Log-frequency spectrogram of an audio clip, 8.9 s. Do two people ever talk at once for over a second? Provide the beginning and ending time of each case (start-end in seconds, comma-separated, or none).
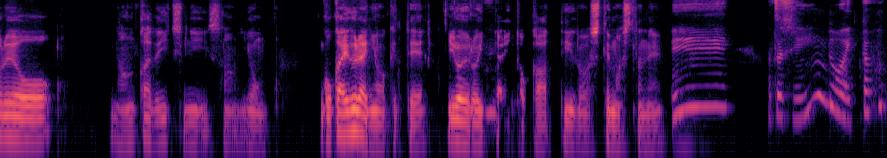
none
